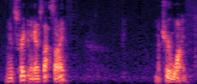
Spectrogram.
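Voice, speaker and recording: A man casually narrating a hands-on DIY build, haltingly thinking aloud as he works. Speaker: DIY maker demonstrating a build.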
